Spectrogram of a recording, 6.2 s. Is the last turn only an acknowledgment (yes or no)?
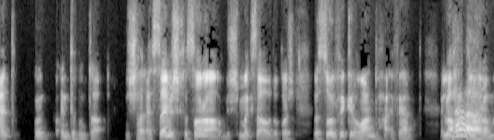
yes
